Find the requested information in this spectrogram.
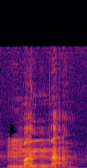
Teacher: it becomes more like the N sound. So it's pretty much like you're just saying two N's. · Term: nasalized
